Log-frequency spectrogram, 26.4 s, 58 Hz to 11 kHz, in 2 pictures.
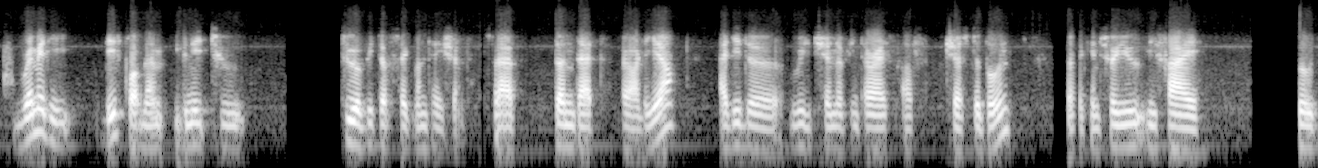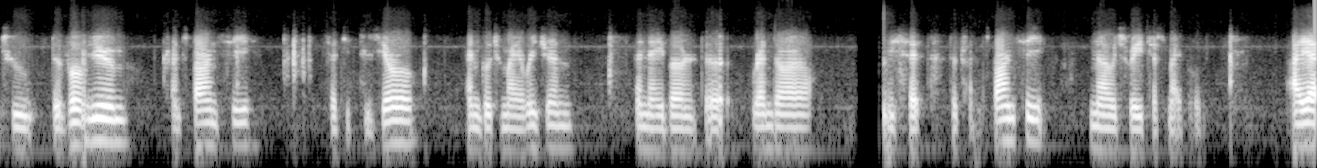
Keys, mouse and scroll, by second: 1.3 click, 4.6 click, 5.5 click, 6.4 click, 7.3 click, 10.6 click, 14.6 click, 15.3 click, 15.8 typing, 16.0 Return, 17.4 click, 20.0 click, 21.8 click, 25.4 right click, 26.3 ctrl+scroll.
